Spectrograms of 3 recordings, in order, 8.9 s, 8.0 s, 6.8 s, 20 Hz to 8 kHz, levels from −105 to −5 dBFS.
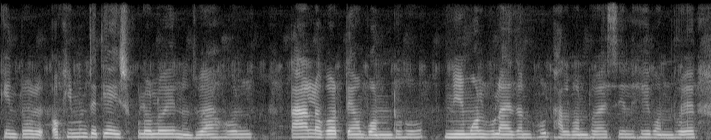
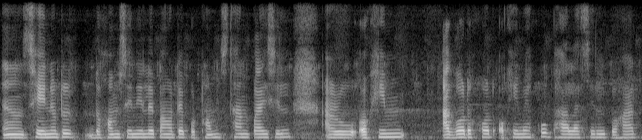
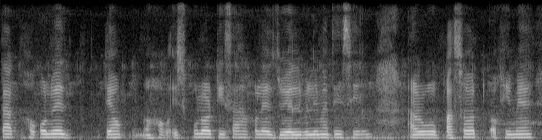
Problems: none marked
